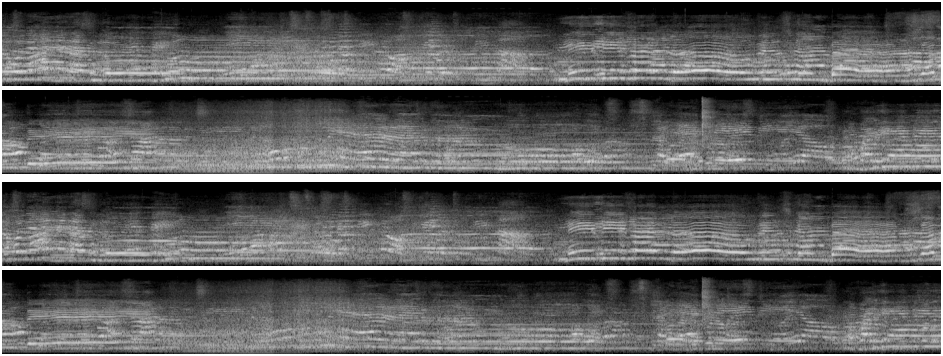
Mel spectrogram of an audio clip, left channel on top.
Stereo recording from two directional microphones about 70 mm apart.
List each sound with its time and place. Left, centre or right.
5.7 s music: centre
